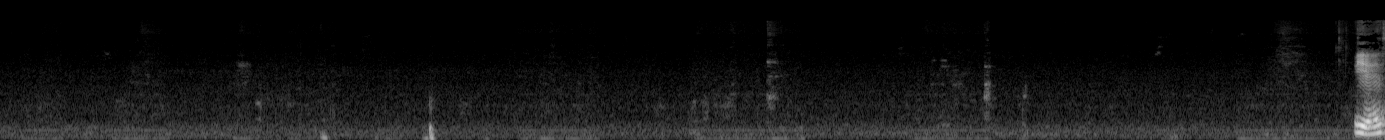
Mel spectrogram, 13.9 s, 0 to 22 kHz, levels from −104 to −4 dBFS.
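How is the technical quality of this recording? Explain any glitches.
The recording has three network glitches packed into the span from 2.6 to 4.7 seconds. The sound comes through a call codec path whose top end stops near 12 kHz.

At 2.61 to 2.90 s there is a call audio freeze. The last sound carries on as a buzz that fades, and the final 130 ms or so is silent. This is likely a late burst of packets that left the jitter buffer empty. When the audio resumes, it picks up where it stopped. Nothing is lost, but everything after it now plays 270 ms later. That is what separates it from a dropout.

At 3.00 to 3.03 s a skip ahead follows. Roughly a fifth of a second of audio is dropped, and the two sides are joined with only a 10 ms fill. Unlike the freeze, the content is missing rather than delayed. The jump sounds like an abrupt splice, not a pause.

From 3.42 to 4.70 s there is a jitter buffer slow-down. 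The receiver repeats single pitch periods to rebuild its reserve, which adds 179 ms and plays the audio at 87 percent speed. The pitch stays the same, while sounds are drawn out. This distinguishes it from a tape-style slowdown, where the pitch would drop.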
